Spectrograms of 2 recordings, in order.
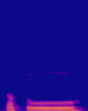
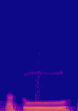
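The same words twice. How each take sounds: The two takes are said the same way.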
